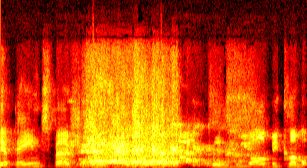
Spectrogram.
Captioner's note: laughter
